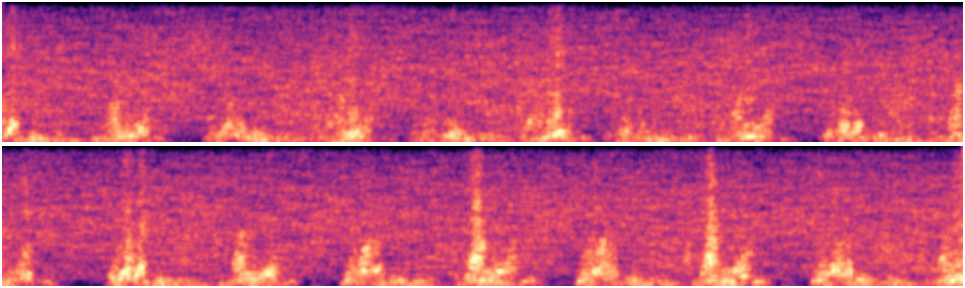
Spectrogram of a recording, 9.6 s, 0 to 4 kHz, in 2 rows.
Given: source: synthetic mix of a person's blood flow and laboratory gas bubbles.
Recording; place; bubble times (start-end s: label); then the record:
Doppler ultrasound of blood flow; precordium
no bubbles
From the record:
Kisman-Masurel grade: 000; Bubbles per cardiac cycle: 0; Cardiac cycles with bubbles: 0%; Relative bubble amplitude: no bubbles discernible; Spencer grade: 0 (complete lack of bubble signals)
